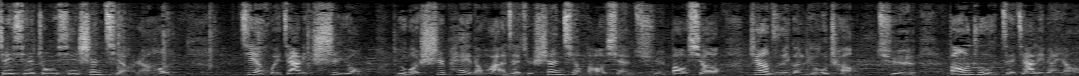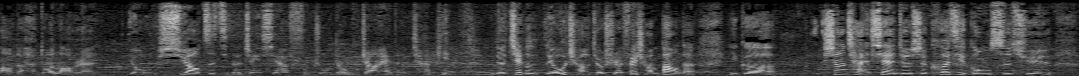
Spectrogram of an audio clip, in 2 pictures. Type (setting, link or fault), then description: fault, background noise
